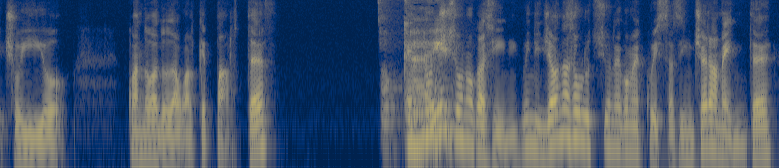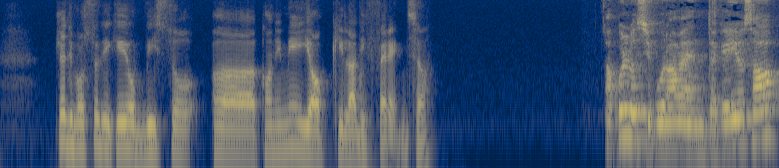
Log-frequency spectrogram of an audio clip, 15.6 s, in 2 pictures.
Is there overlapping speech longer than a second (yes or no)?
no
